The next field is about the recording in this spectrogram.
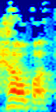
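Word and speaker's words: Hellebuyck: honor hello buck yeah he'll buck I'm that's how I pronounce his name um so the Jets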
